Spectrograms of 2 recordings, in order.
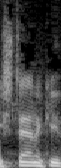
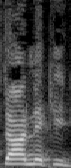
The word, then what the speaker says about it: Stanicki: Still though, I saw Ricky Stanicki the other day and it was all right.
